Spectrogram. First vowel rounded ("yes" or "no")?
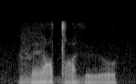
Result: no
